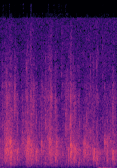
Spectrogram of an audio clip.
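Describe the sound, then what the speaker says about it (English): Audience applause at a graduation ceremony, a steady patter of many hands clapping at moderate distance, fairly faint and brief, with no voices over it. "Can we clap their hands for that?"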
